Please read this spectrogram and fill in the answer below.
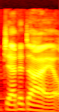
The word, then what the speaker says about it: Jedediah: 25% off with the code Jedediah. All you got to do is put in my name, J-E-D-E-D-I-A-H.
